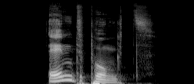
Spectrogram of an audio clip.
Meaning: genitive singular of Endpunkt
- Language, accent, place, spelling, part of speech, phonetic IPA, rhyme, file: German, Germany, Berlin, Endpunkts, noun, [ˈɛntˌpʊŋkt͡s], -ɛntpʊŋkt͡s, De-Endpunkts.ogg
